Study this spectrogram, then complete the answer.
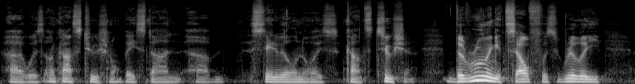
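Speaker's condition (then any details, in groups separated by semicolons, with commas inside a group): No condition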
